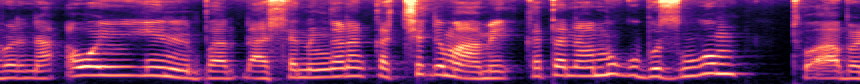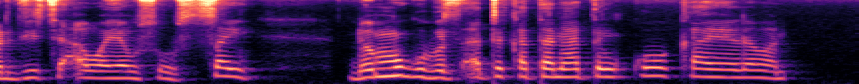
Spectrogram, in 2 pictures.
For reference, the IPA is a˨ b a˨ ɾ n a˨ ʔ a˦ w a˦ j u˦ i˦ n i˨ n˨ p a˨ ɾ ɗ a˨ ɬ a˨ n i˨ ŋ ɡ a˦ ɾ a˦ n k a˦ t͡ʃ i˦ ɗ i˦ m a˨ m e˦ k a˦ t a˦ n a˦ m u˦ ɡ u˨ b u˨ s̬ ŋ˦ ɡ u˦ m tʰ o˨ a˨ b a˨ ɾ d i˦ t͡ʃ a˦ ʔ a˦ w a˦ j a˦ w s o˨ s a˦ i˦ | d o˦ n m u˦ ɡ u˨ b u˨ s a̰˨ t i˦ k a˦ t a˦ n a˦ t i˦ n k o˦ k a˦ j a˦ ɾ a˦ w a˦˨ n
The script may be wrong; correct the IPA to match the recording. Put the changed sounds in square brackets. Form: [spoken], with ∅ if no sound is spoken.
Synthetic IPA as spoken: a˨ b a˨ ɾ n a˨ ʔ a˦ w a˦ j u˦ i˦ n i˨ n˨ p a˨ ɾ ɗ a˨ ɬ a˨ n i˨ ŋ ɡ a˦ ɾ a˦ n k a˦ t͡ʃ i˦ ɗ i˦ m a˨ m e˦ k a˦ t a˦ n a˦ m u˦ ɡ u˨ b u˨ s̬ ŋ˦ ɡ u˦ m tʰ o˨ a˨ b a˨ ɾ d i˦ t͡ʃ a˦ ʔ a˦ w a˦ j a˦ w s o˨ s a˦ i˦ | d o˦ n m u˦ ɡ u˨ b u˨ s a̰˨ t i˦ k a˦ t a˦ n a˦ t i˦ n k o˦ k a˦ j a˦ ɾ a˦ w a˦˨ n

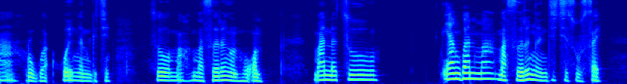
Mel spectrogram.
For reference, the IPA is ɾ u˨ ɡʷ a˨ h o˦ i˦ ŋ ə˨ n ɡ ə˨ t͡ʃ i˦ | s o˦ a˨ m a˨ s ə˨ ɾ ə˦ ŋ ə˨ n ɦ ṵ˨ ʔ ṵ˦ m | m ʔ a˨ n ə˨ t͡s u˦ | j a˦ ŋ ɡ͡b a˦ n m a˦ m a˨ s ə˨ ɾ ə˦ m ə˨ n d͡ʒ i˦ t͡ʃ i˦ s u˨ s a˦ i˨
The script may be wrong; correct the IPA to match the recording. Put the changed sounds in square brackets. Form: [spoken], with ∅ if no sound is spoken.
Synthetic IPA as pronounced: ɾ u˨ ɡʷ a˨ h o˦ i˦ ŋ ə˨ n ɡ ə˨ t͡ʃ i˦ | s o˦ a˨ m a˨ s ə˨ ɾ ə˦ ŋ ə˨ n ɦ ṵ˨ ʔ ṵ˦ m | m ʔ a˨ n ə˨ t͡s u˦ | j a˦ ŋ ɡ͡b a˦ n m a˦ m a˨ s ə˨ ɾ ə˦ [ŋ] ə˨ n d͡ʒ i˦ t͡ʃ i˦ s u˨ s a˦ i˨

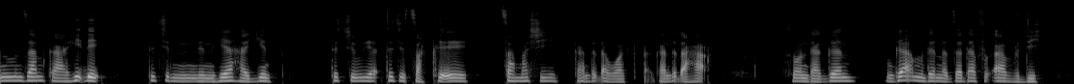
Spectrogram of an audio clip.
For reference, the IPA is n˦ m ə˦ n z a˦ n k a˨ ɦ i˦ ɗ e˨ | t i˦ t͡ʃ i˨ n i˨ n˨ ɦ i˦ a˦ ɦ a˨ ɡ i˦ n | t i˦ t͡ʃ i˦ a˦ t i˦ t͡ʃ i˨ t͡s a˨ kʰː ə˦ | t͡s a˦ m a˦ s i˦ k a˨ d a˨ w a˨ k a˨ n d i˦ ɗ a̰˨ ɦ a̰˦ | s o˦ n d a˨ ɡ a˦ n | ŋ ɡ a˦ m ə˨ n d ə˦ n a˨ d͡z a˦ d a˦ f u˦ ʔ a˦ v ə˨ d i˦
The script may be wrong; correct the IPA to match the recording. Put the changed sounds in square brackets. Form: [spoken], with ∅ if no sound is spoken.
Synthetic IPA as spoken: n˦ m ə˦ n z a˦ n k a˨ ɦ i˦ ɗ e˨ | t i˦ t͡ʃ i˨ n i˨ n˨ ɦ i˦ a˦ ɦ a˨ ɡ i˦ n | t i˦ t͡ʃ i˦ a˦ t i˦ t͡ʃ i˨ t͡s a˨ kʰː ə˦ | t͡s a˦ m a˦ [ʃ] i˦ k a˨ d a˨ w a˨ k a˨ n d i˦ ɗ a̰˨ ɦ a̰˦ | s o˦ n d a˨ ɡ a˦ n | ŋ ɡ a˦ m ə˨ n d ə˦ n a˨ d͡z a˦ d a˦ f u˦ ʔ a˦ v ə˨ d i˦

